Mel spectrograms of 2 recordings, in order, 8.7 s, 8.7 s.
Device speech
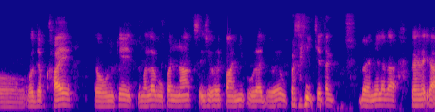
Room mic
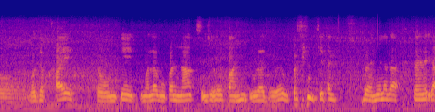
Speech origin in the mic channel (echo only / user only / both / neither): echo only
